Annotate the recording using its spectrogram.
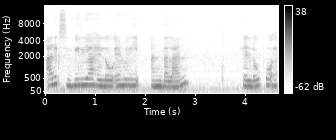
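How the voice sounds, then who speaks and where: A soft-spoken woman talks at a very slow pace, her voice somewhat breathy. Her pitch is medium and her intonation fairly even. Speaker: vlogger, overseas factory worker. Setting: dorm room at night.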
